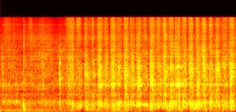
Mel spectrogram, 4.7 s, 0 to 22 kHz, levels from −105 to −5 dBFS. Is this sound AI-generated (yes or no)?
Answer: yes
